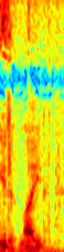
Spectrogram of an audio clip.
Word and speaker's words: Edith Knight: Did I pronounce that right? Yes. Edith Knight.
